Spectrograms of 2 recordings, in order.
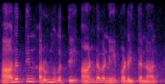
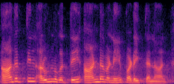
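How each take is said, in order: Both takes have the same delivery.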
